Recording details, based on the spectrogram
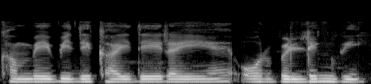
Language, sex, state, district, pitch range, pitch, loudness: Hindi, male, Madhya Pradesh, Bhopal, 125-130 Hz, 125 Hz, -16 LUFS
